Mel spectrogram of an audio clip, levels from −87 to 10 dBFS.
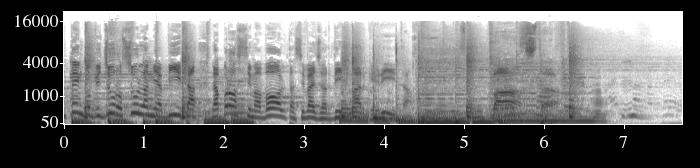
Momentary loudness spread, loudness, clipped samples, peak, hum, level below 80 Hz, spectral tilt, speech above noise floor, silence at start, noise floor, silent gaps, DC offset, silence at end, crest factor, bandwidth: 5 LU; -15 LUFS; under 0.1%; 0 dBFS; none; -20 dBFS; -4.5 dB/octave; 32 dB; 0 s; -47 dBFS; none; under 0.1%; 0.55 s; 16 dB; 16.5 kHz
